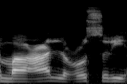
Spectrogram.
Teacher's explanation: عین کو گلے کے درمیان والے حصے سے پڑھیں گے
